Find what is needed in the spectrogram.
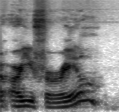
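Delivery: ordinary talk, nothing marked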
